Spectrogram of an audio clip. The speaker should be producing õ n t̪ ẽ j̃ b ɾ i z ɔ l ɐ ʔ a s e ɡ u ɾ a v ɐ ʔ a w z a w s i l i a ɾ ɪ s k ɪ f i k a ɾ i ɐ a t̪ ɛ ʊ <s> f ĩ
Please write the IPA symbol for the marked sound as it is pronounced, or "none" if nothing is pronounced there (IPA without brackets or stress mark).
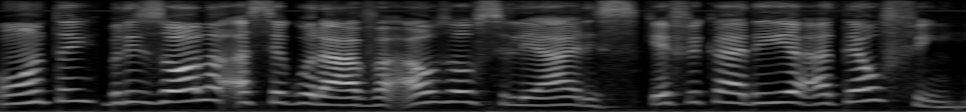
none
